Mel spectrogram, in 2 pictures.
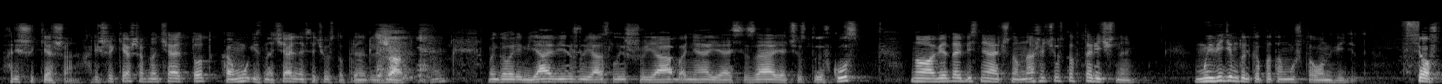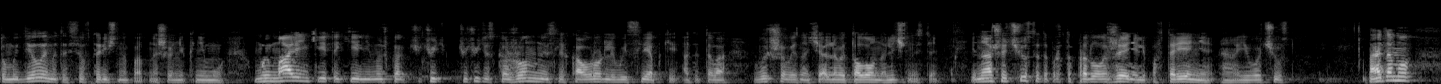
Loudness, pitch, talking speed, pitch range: -26 LUFS, 120 Hz, 155 wpm, 110-140 Hz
